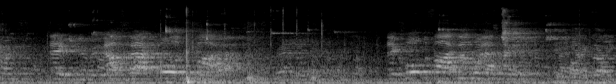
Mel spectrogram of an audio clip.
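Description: Indistinct voices talking in a large gym, with one basketball bounce on the wooden floor about two seconds in.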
